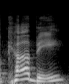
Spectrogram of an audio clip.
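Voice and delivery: Cubby with a short u, KUH-bee; mispronounced surname. Retold or imitated. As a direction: misread it as Cubby, rhyming with hubby. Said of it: "look at it and go".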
